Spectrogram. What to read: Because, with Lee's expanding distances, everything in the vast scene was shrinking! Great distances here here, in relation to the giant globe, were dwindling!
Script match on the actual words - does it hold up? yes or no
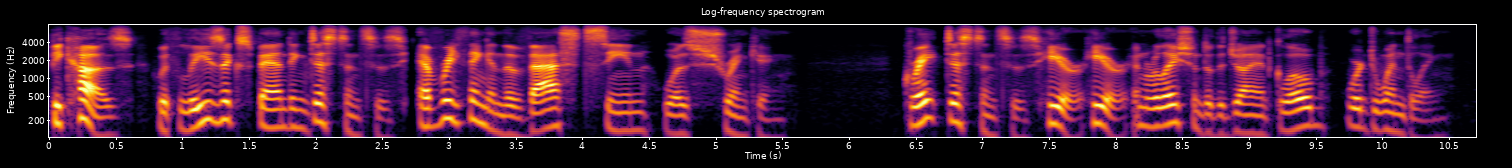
yes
